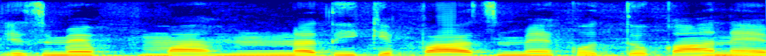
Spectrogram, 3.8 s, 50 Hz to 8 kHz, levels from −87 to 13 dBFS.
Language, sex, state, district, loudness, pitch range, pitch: Hindi, female, Bihar, Saran, -17 LUFS, 210-225 Hz, 215 Hz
